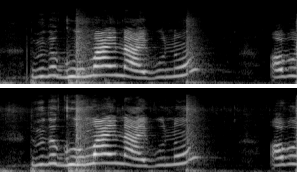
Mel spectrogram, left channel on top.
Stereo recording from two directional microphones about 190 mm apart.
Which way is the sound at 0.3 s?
30° right (ahead or behind).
